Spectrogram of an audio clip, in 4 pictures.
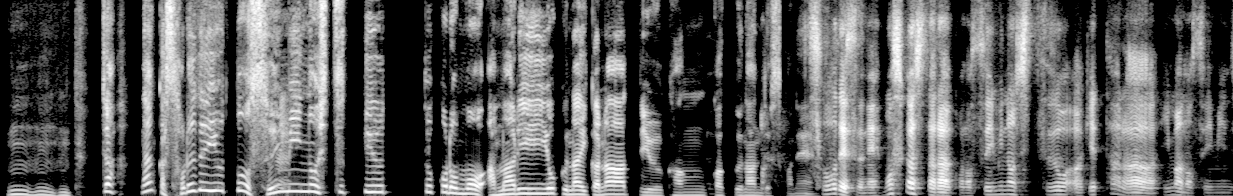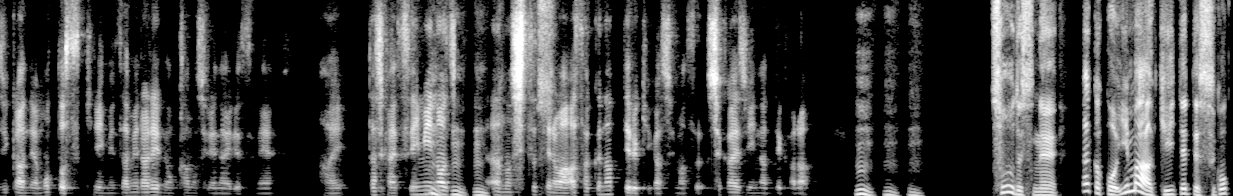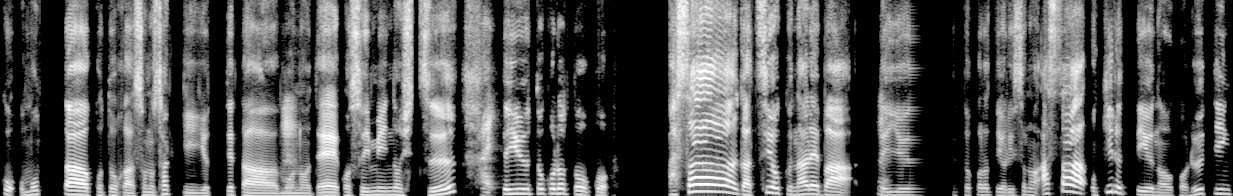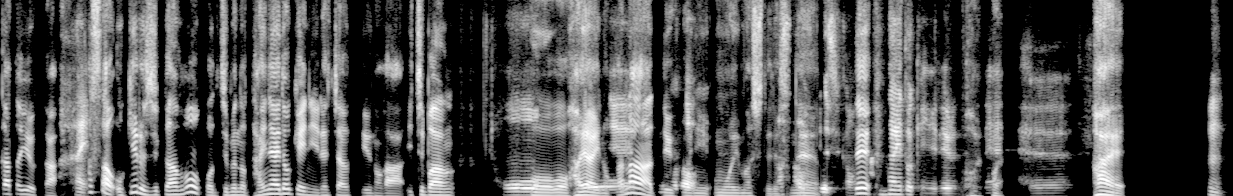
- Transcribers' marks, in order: distorted speech; other background noise
- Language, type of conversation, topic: Japanese, advice, 毎朝バタバタしないために、有益な朝の習慣をどのように作ればよいですか？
